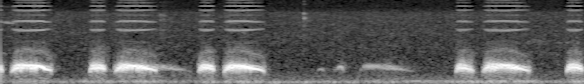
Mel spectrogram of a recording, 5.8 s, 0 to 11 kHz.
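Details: Decoy spotted dove for trapping, Đầm Dơi, Cà Mau, Vietnam, March 2019: loud paired coos, short then long and falling, a brief softer phrase in a pause, then the loud coos resume.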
